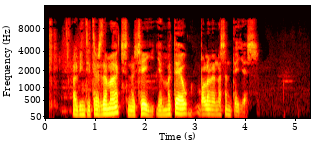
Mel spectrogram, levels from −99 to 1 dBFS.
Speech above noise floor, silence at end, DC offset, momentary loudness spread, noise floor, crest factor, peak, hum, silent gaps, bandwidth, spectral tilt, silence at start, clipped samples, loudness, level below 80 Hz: 42 dB; 1.05 s; under 0.1%; 12 LU; -62 dBFS; 22 dB; 0 dBFS; none; none; 11.5 kHz; -4.5 dB/octave; 0.05 s; under 0.1%; -21 LUFS; -60 dBFS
